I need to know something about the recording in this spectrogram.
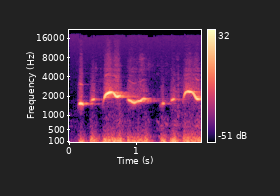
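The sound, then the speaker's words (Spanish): A thrush (zorzal) gives a clear, high whistled call: a string of sliding notes rising and dipping in pitch, in a few short phrases over two seconds, with a low rumbling noise underneath. “El ave rolinga ese.”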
